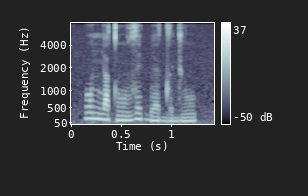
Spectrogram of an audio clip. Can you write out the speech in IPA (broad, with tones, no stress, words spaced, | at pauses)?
o˦ɲa˧ tũ˨ze˦ɡ͡bɛ˨ də˨d͡ʒũ˧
